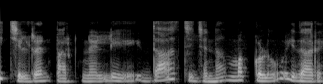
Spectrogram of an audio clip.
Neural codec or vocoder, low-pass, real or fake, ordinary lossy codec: none; none; real; none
